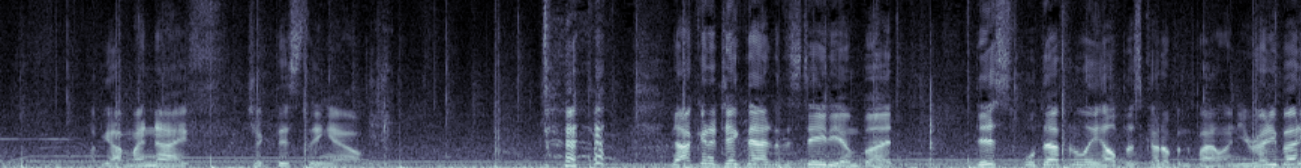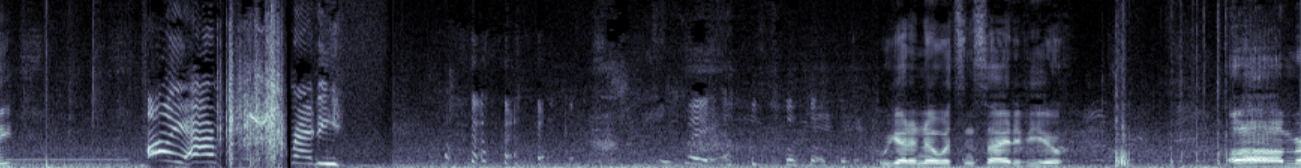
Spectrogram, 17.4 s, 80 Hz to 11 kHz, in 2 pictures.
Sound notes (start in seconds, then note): 3.6 laughs; 11.6 giggles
